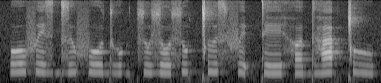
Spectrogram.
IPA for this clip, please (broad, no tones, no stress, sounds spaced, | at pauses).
o f e z d͡z ɯ f o dʱ o ɡ t͡s u z o s u ǀ ɯ s f e ʔ t e h ʌ dʱ a ʔ ǀ u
